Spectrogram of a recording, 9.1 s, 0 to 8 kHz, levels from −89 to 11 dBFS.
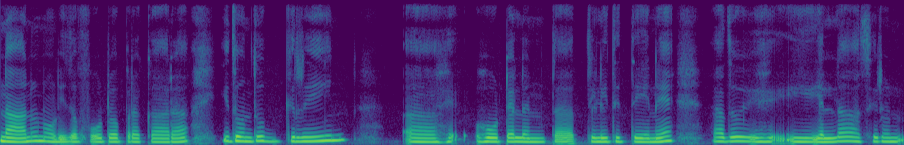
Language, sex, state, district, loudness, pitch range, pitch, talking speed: Kannada, female, Karnataka, Mysore, -16 LUFS, 200-225 Hz, 210 Hz, 85 wpm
